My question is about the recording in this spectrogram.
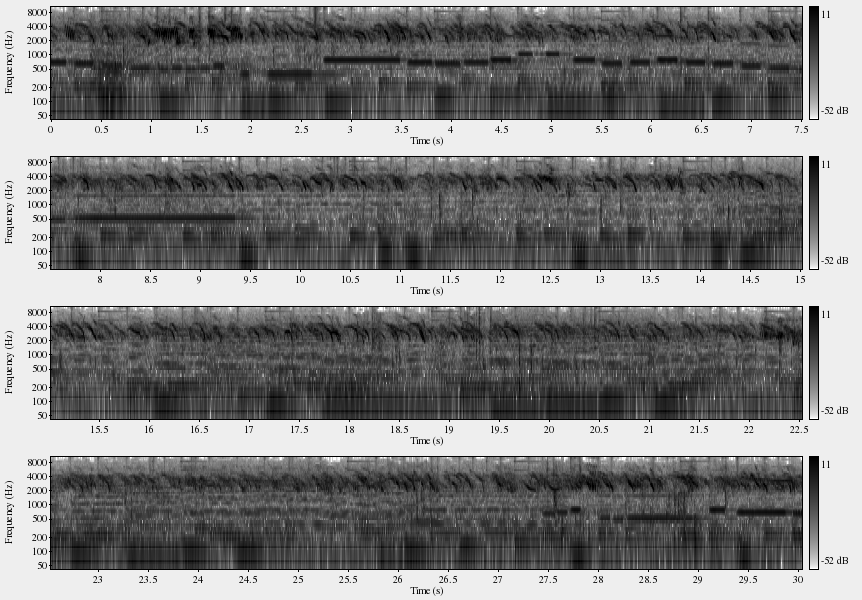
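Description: A flock of laying hens clucking busily and continuously while feeding, with background music carrying a slow stepping melody underneath.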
